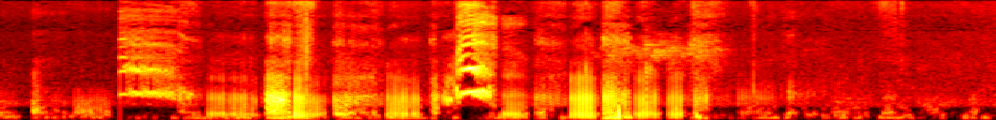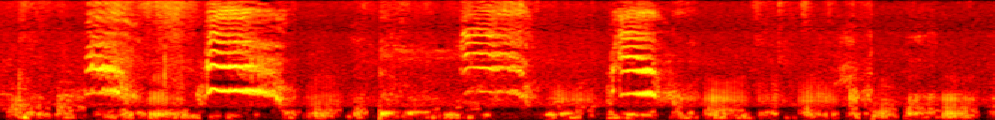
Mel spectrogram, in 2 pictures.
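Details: Domestic cat meowing: loud, harsh bursts in the first seven seconds, then three separate drawn-out, arching meows spaced a few seconds apart, with soft household background noise between calls.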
